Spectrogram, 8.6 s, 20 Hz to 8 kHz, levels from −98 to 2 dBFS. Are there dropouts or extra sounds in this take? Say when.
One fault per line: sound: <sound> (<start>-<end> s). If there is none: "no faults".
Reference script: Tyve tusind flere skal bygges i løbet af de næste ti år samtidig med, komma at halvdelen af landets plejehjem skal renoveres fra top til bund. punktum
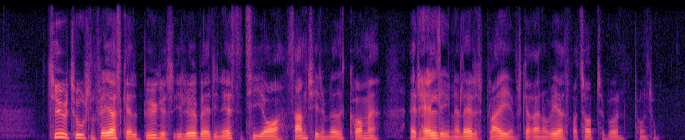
no faults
